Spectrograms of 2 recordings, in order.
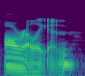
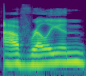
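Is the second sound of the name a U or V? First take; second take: U; V. First: The name is said with a U sound. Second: The name is said with a V sound. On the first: The speaker calls it right. "I think it's uh meant to be pronounced Aurelian" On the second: The speaker calls it wrong. "They spell it with a V instead of a U though, so it's Avrelian"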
